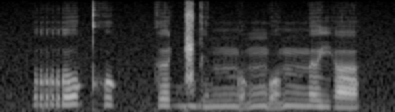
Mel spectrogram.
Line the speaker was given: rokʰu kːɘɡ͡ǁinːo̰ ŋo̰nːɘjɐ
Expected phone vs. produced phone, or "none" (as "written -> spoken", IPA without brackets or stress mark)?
none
